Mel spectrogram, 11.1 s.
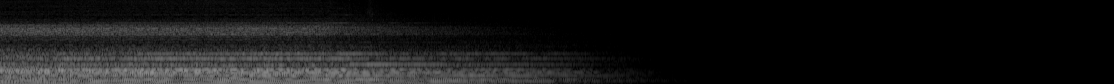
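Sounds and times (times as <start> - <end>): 
male choir singing: 0.0 - 6.0.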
